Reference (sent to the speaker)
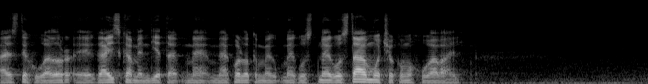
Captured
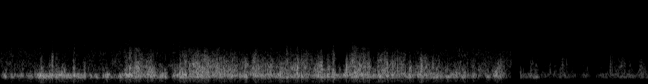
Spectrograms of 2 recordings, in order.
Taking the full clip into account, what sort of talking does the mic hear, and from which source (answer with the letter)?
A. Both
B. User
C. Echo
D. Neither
D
